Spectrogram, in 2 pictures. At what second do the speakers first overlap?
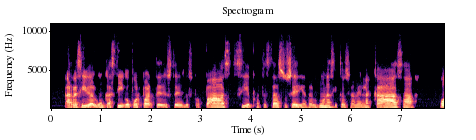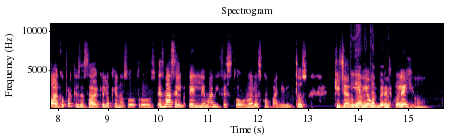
13.8 s

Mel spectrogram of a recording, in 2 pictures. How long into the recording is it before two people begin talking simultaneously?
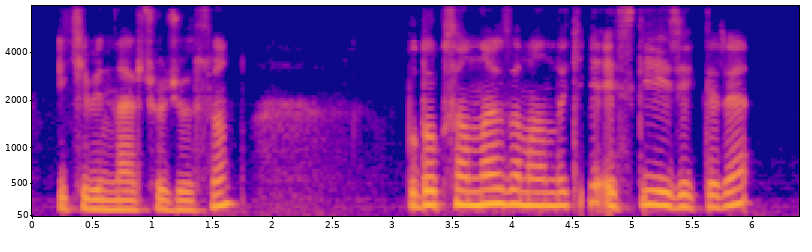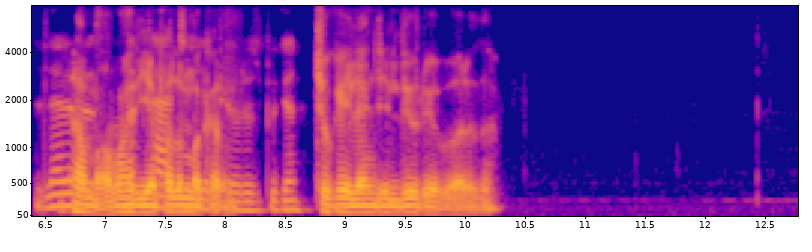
6.8 s

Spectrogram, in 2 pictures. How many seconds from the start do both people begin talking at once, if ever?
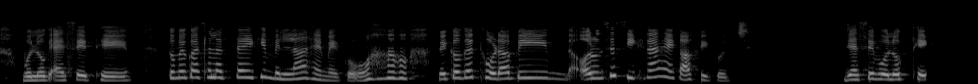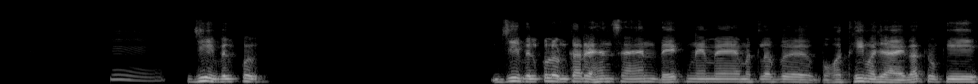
none

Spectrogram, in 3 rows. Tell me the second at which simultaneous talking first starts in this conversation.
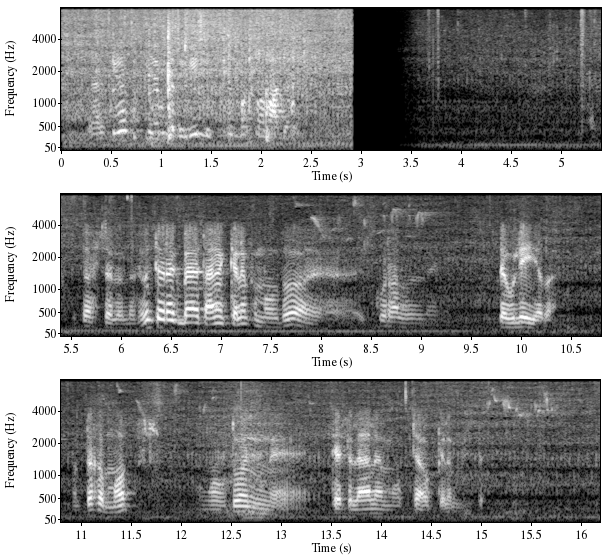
none

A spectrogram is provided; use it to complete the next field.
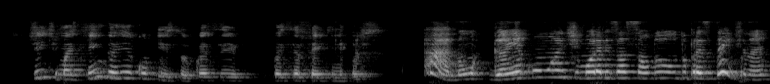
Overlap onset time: none

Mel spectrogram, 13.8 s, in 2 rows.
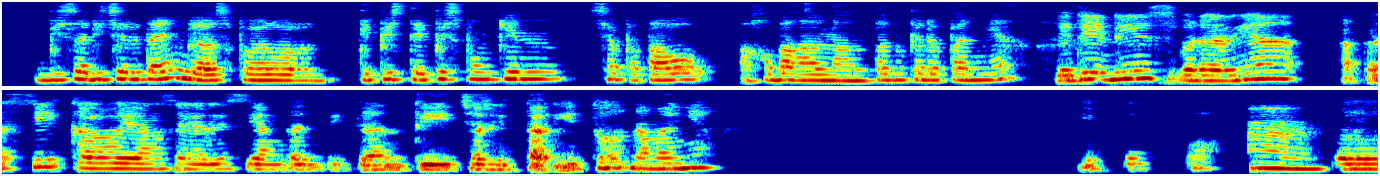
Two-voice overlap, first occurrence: none

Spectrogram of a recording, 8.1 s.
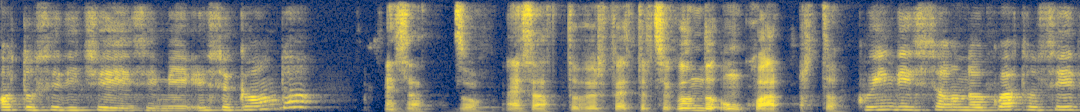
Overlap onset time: none

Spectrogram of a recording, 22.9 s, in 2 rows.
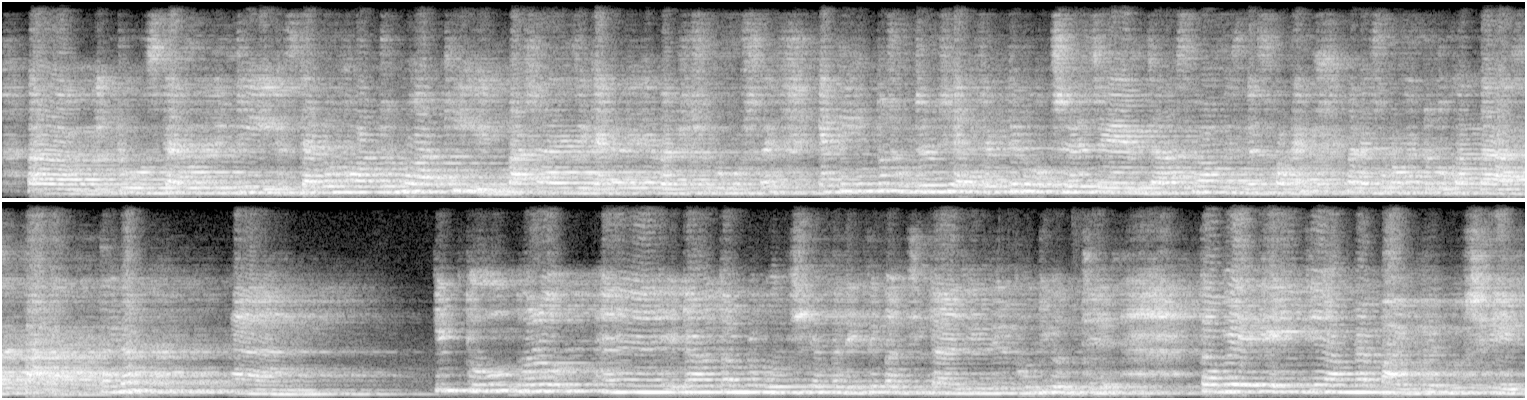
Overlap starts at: none

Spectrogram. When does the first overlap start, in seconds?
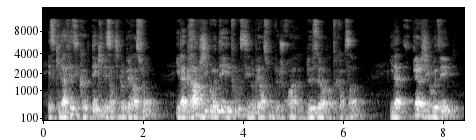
none

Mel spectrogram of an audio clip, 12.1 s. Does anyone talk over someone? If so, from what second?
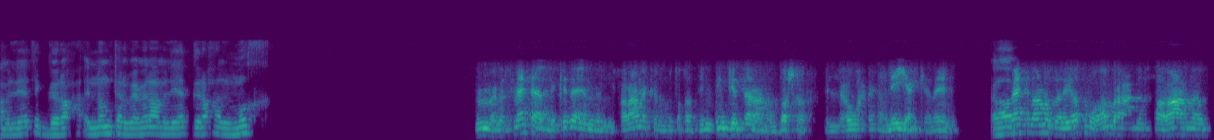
none

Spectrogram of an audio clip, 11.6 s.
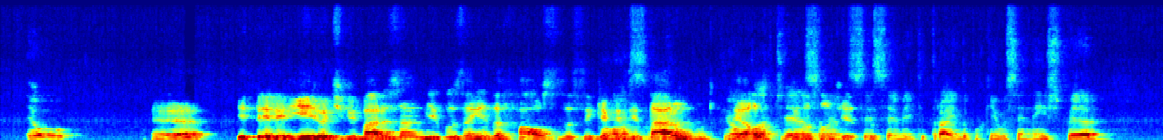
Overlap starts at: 6.0 s

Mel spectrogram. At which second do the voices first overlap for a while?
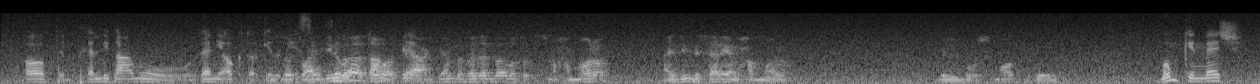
2.6 s

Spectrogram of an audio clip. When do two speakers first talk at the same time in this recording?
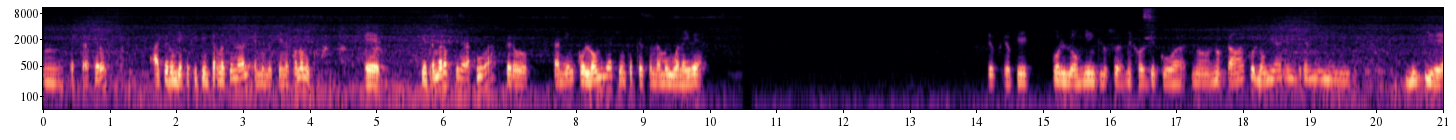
none

